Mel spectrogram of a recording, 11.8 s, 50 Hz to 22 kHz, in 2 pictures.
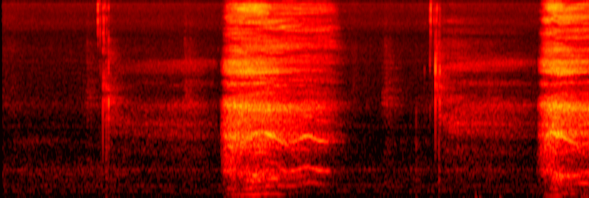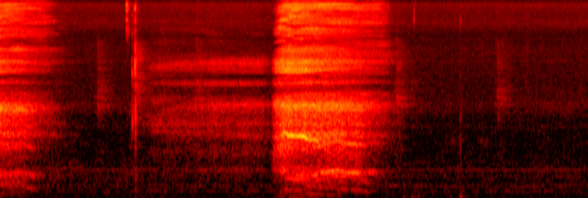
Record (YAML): exhalation_length: 11.8 s
exhalation_amplitude: 1073
exhalation_signal_mean_std_ratio: 0.46
survey_phase: beta (2021-08-13 to 2022-03-07)
age: 45-64
gender: Female
wearing_mask: 'No'
symptom_new_continuous_cough: true
symptom_runny_or_blocked_nose: true
symptom_sore_throat: true
symptom_fatigue: true
symptom_fever_high_temperature: true
smoker_status: Prefer not to say
respiratory_condition_asthma: true
respiratory_condition_other: false
recruitment_source: Test and Trace
submission_delay: 3 days
covid_test_result: Positive
covid_test_method: RT-qPCR
covid_ct_value: 34.0
covid_ct_gene: N gene
covid_ct_mean: 34.0
covid_viral_load: 7.1 copies/ml
covid_viral_load_category: Minimal viral load (< 10K copies/ml)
